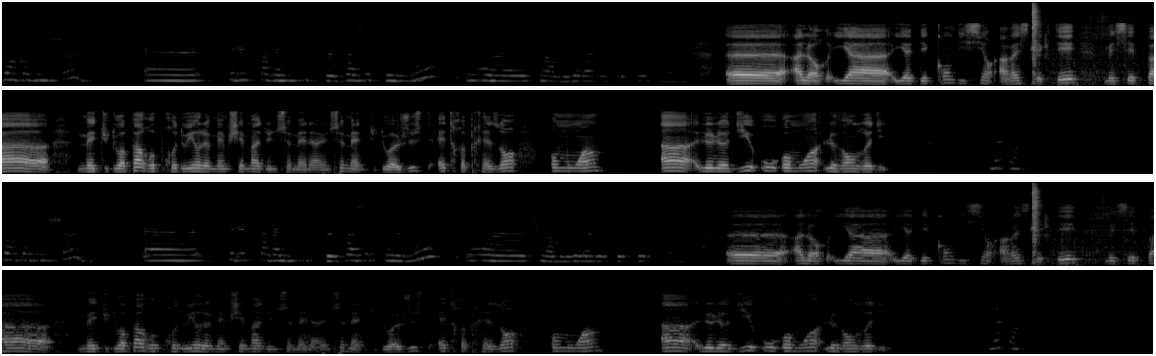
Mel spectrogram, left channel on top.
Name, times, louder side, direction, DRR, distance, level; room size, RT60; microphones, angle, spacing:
voice 1, 0.0-6.8 21.4-21.7, equal, 35° right, 1.4 m, -57 dB
voice 2, 6.9-10.3 10.5-17.5 18.1-20.4, left 7 dB, 60° left, 0.4 m, -38 dB
Fire, 9.2-20.8, left 2 dB, 10° left, 0.6 m, -49 dB
2.8 x 2.7 x 2.3 m
head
